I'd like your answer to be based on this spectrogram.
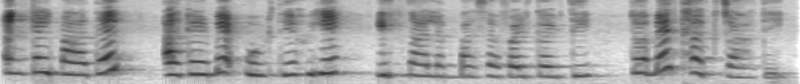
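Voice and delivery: put-on a small child asking how to get home; little bird child. Gudiya asking the cloud for help, high worried child voice.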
